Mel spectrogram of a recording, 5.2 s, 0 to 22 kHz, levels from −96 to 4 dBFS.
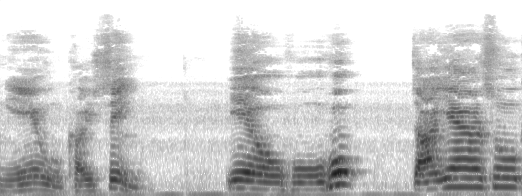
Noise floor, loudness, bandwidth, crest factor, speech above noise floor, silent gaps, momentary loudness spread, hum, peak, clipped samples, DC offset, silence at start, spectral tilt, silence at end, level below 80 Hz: -53 dBFS; -23 LUFS; 11.5 kHz; 20 dB; 31 dB; none; 14 LU; none; -4 dBFS; under 0.1%; under 0.1%; 0 s; -5.5 dB/octave; 0 s; -52 dBFS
